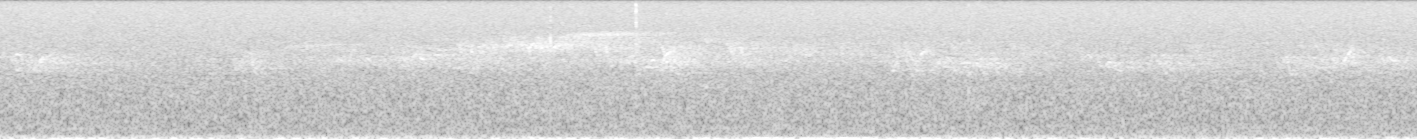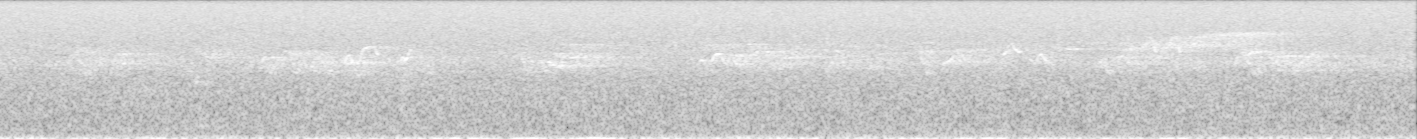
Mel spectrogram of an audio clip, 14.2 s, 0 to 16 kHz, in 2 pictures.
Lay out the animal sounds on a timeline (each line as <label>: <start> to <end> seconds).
Red-eyed Vireo (Vireo olivaceus): 0.0 to 14.2 seconds
Black-throated Blue Warbler (Setophaga caerulescens): 1.6 to 3.5 seconds
Black-throated Blue Warbler (Setophaga caerulescens): 12.2 to 13.5 seconds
